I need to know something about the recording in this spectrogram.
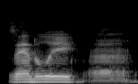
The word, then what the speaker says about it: Zhandaly: right yes it's a Zandu Lee and then it's got an H it's strange the H is silent but yeah so it's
